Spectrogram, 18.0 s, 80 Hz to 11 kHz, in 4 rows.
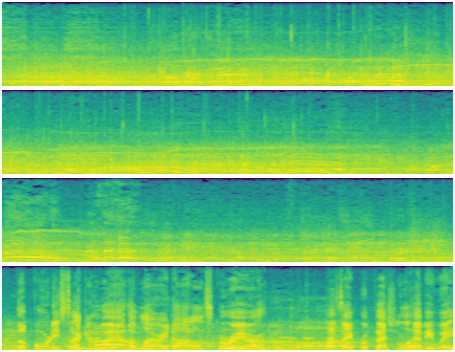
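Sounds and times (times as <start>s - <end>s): crowd voices and shouts: 0.0s - 18.0s
music playing: 0.0s - 18.0s.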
